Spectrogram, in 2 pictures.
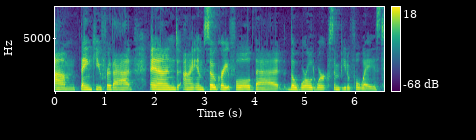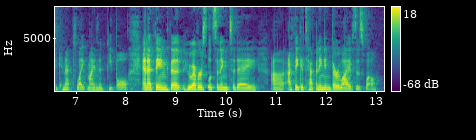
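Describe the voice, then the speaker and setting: A woman speaks at medium pitch and a moderate pace, in a monotone with flat intonation. The recording is very clean, with a silent background. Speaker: author and speaker, business coach. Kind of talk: interview. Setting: podcast interview.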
